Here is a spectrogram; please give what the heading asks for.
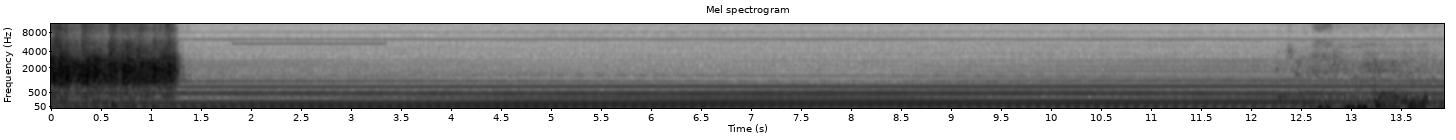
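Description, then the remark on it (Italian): A brief burst of audience applause at a panel discussion, given before the next speakers take the table, fills the first second or so, then cuts off abruptly, leaving a steady low electrical hum with faint shuffling toward the end. “Allora io farei un cambio di tavolo e passiamo agli interlocutori successivi dopo un doveroso applauso.”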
